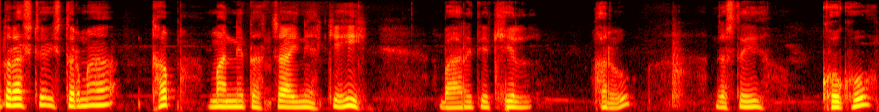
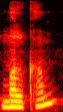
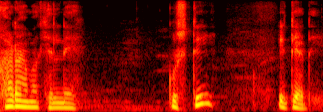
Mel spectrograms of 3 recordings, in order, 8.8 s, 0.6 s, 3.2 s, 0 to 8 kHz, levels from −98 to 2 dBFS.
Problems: background sounds at intervals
